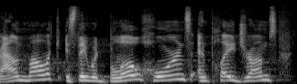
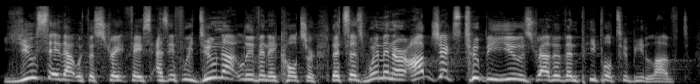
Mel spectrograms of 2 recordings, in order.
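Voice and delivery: preaching at full force; 4 semitones higher than usual. Real, not acted. Pastor confronting the congregation, building preacher's fervour. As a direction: hammer each point home.

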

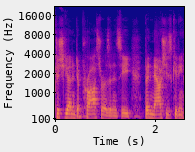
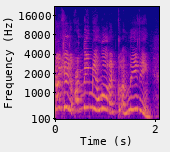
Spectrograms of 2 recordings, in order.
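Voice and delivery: very high, shrill-pitched mock scream; mock screaming patient. Patient screaming to leave the dentist chair, high mock wail. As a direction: squeal it like a panicked patient in the chair. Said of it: "the girl's screaming and screaming".

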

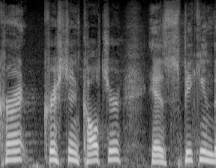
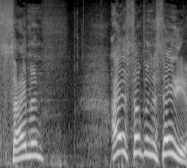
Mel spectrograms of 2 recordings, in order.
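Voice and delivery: Jesus confronting Simon; 8 semitones higher, faster than usual. Acted. Jesus addressing Simon at dinner.

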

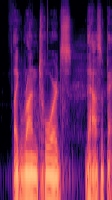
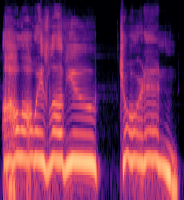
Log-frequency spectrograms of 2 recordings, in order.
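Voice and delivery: very high, drawn-out falsetto wail; mock dying yell; much slower than usual. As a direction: wail a slow, hammed-up farewell. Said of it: "you hear him yell".

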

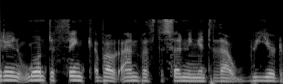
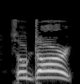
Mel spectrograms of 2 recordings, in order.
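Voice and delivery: yelled; 10 semitones higher, 11 dB louder than usual. A narrator's reading. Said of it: "Chris yelled".

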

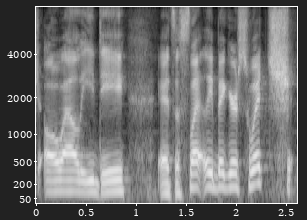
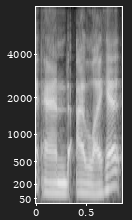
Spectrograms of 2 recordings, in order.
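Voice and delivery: ordinary talk, nothing marked

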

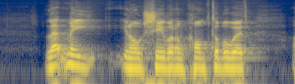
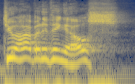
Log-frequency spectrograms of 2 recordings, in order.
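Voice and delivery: Brian Badondi; 9 semitones higher than usual. Brian Badondi insisting to the manager, high and grandiose. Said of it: "And he goes".

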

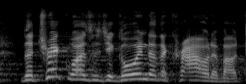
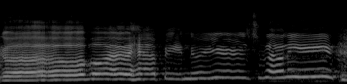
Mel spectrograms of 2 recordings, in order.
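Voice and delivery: sheepish greeting; 3 semitones higher, 6 dB quieter, much slower than usual. Retold or imitated. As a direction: mumble it guiltily past your wife. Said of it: "I'm just going like".

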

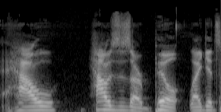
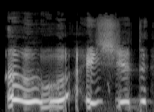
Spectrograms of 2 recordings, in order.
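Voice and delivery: put-on high, slow, trembling old woman; old lady voice; 7 dB louder, slower than usual. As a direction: squeak it out like a frightened granny. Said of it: "an old lady voice like what you just did".

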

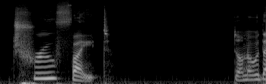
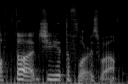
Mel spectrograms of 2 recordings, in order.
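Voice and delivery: plain reading voice

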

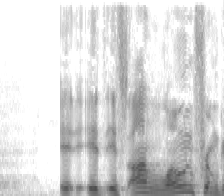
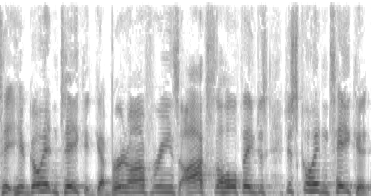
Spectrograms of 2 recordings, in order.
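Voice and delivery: eager giving; 8 semitones higher, 6 dB louder than usual. Retold or imitated. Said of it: "He goes".

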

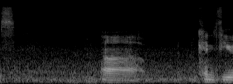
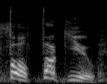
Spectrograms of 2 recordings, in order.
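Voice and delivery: loud, high brush-off; dismissive anger; 8 semitones higher, 7 dB louder than usual. Retold or imitated. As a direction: spit it back at me. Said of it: "They're like".

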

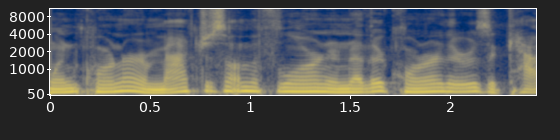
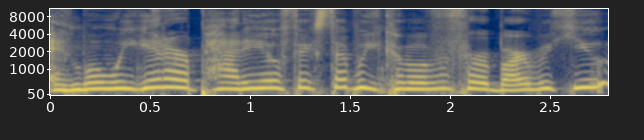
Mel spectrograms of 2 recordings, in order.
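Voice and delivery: eager invitation; 12 semitones higher, faster than usual. Retold or imitated. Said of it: "they're like".

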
